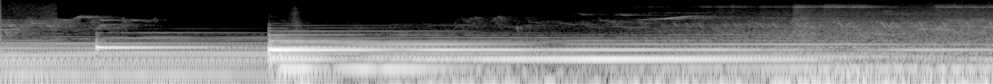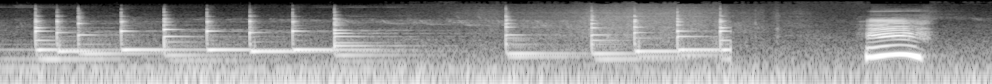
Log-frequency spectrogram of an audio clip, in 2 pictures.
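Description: A phone ringtone for an incoming call plays a melodic electronic tune: sustained tones first, then a quick run of short, bright chiming notes and a brief warbling trill at the end, clear.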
